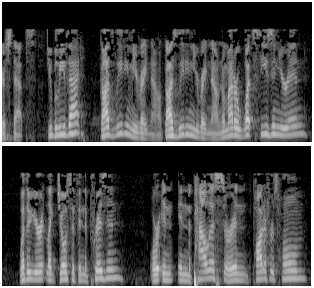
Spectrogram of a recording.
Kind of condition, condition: setting, large echoing room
